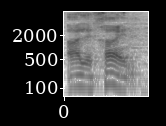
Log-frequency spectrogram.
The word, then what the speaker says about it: Alekhine: word about the name the russian election is pronounced alekhine with a common variant aluchin himself did not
